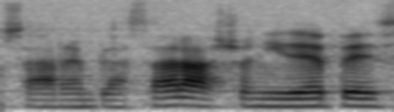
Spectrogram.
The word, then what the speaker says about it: Johnny Depp: No sé cómo se dice. Es Johnny Depp. – Nunca supe, ¿sabes? – Es Johnny Depp. – Johnny Depp, confirmadísimo. Pero bueno,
